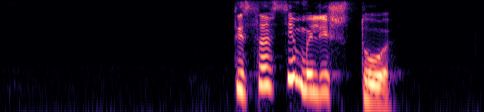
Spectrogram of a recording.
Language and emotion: Russian, angry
